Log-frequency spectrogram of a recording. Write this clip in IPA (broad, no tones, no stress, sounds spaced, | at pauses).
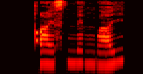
qʼ eː s n e ŋʷ a j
